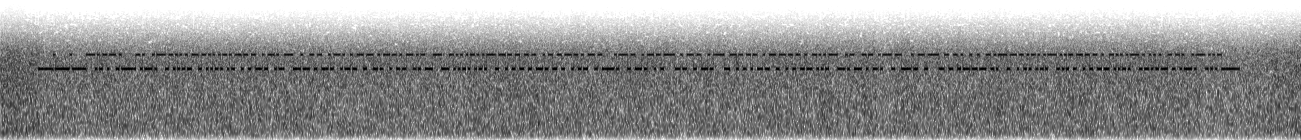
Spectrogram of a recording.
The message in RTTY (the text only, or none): GERARD CHOUCHAN ABORDE ICI AVEC TACT LA PROBLEMATIQUE DES PREJUGES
